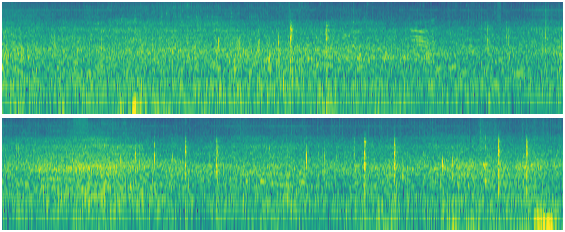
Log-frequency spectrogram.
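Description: Traffic and city crowd noise hum steadily outdoors.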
